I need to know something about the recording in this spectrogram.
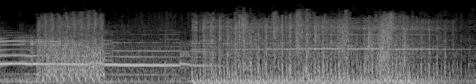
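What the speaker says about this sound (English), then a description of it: "Shooting those many bullets coming through that gun" A machine gun fires a long run of rapid shots on the 1987 Predator film set, a dense loud rattle that pauses briefly and then resumes over a constant mechanical whine.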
